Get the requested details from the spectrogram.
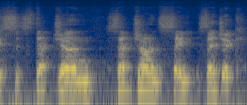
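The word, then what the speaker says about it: Stjepan Šejić: I'm going to say Stepjohn Sejic. Like I said, it's Croatian. A little bit difficult for people who don't pronounce Croatian names all the time.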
